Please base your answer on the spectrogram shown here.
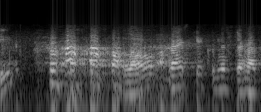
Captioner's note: laughter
